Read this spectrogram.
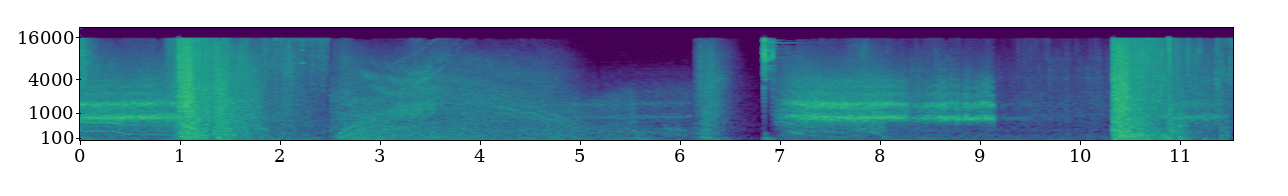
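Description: A car crashes with a loud thud.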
